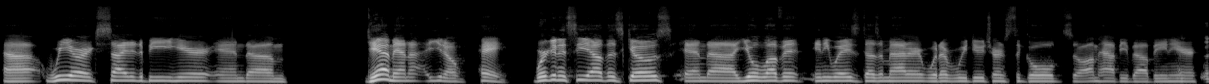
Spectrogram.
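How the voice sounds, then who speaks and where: A man's voice: on the high side, fairly even intonation, normal speed, sharp tone, smooth, dry recording. A man co-hosting a casual toy collecting show, speaking with enthusiastic, cocky, jokey hype. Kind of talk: casual radio show chat and playful ad reads.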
